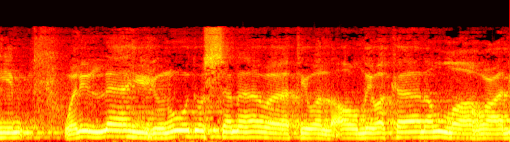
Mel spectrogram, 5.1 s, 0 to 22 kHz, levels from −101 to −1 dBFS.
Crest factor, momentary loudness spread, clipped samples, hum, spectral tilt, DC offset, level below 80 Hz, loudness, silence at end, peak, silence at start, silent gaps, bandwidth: 10 dB; 4 LU; under 0.1%; none; -6.5 dB/octave; under 0.1%; -54 dBFS; -15 LUFS; 0 s; -4 dBFS; 0 s; none; 10 kHz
